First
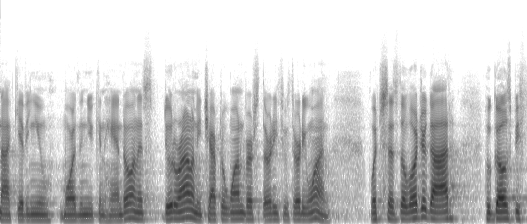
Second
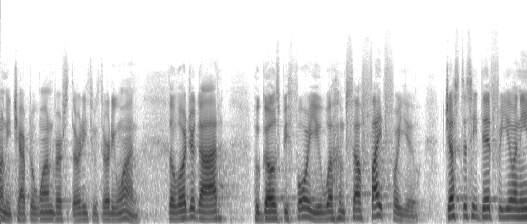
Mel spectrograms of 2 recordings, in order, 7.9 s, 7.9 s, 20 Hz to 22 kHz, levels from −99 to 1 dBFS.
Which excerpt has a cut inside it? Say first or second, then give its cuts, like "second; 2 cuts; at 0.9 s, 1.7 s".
second; 1 cut; at 2.5 s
